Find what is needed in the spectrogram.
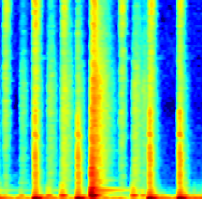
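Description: Acoustic drum kit playing a steady groove of kick drum, snare and hi-hat, heard as the raw, unmixed multitrack recording before any mixing.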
